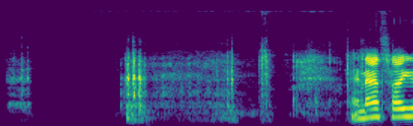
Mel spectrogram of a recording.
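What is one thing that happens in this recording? A disc clatters softly as it is lifted out of a player's tray.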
